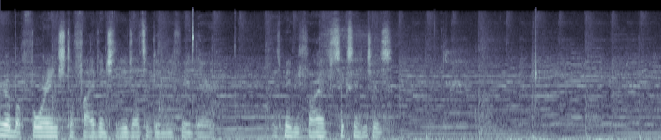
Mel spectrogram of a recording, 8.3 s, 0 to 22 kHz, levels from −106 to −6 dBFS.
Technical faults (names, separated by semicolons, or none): electrical switching spike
